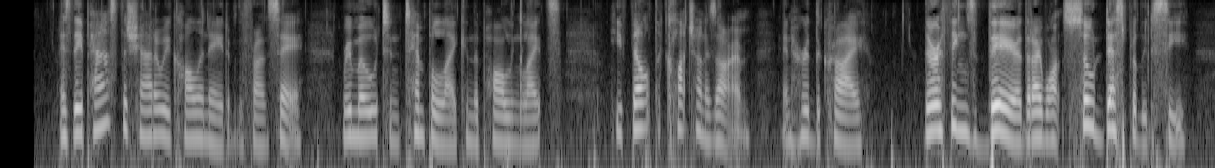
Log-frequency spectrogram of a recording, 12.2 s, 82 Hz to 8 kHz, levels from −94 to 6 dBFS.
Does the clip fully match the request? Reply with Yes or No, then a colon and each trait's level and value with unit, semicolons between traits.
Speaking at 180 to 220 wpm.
Yes: average, 190 wpm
